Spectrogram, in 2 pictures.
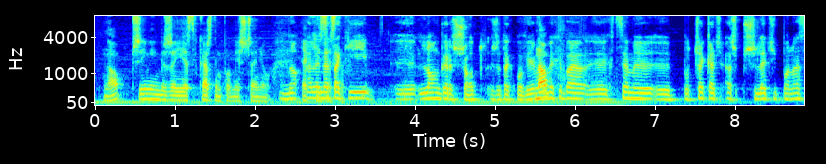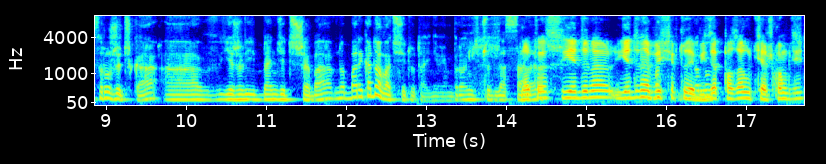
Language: Polish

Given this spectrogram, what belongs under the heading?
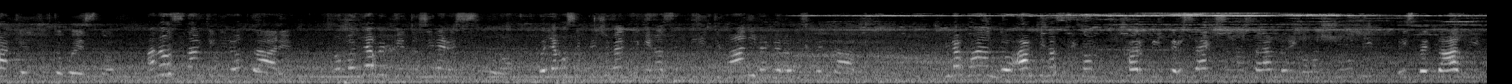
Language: Italian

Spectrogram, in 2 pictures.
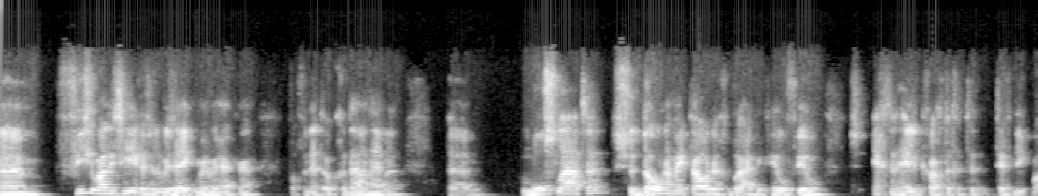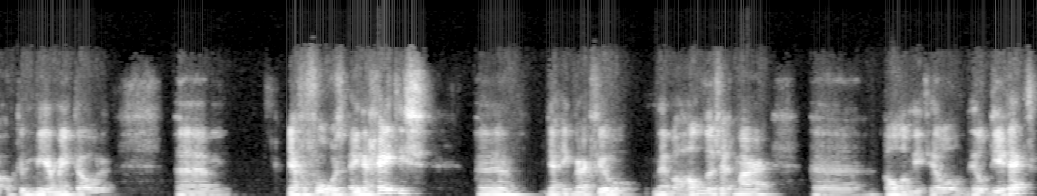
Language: Dutch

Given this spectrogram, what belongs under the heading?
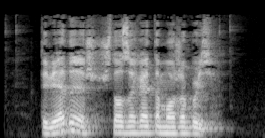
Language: Belarusian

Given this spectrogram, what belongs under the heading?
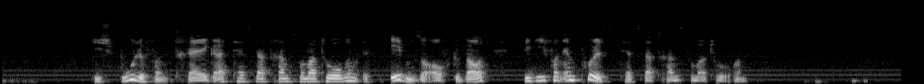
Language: German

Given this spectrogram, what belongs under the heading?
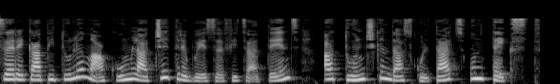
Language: Romanian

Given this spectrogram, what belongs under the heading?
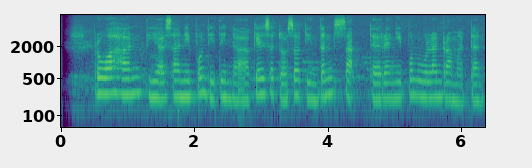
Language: Javanese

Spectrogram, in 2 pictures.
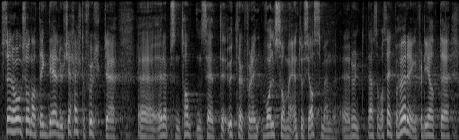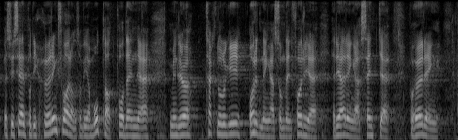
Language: Norwegian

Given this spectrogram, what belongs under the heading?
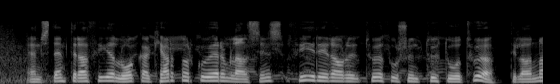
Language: Icelandic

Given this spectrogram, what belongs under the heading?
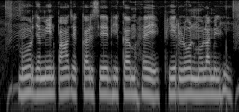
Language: Chhattisgarhi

